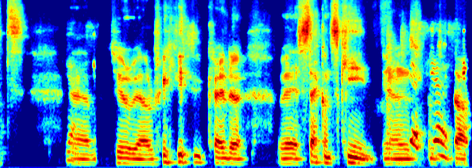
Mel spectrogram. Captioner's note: laughs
